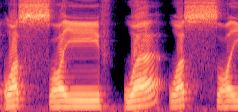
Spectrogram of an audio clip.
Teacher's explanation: ada alif lam yang kita tulis tapi kita tidak baca, sehingga langsung kita idghamkan ke huruf shad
